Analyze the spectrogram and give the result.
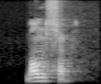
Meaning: soundtrack
- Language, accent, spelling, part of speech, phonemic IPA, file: French, France, bande-son, noun, /bɑ̃d.sɔ̃/, LL-Q150 (fra)-bande-son.wav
